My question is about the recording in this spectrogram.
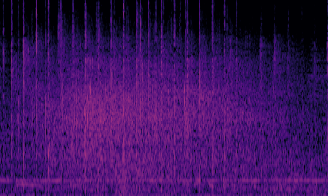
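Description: A small crowd applauding in an ice rink, with individual hand claps standing out. The clapping builds for about two seconds, then thins and fades.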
